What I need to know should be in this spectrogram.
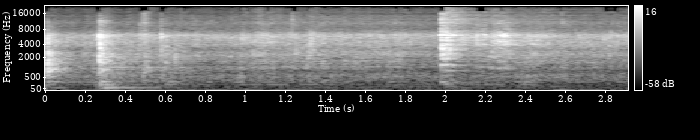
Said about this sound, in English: Now add turmeric powder. Mix well.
